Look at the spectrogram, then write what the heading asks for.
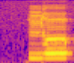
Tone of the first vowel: high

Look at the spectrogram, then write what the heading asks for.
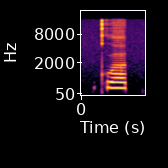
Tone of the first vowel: low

